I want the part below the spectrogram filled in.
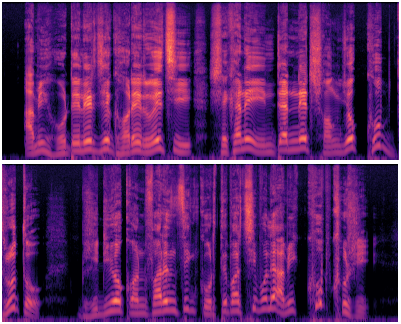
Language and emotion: Bengali, happy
